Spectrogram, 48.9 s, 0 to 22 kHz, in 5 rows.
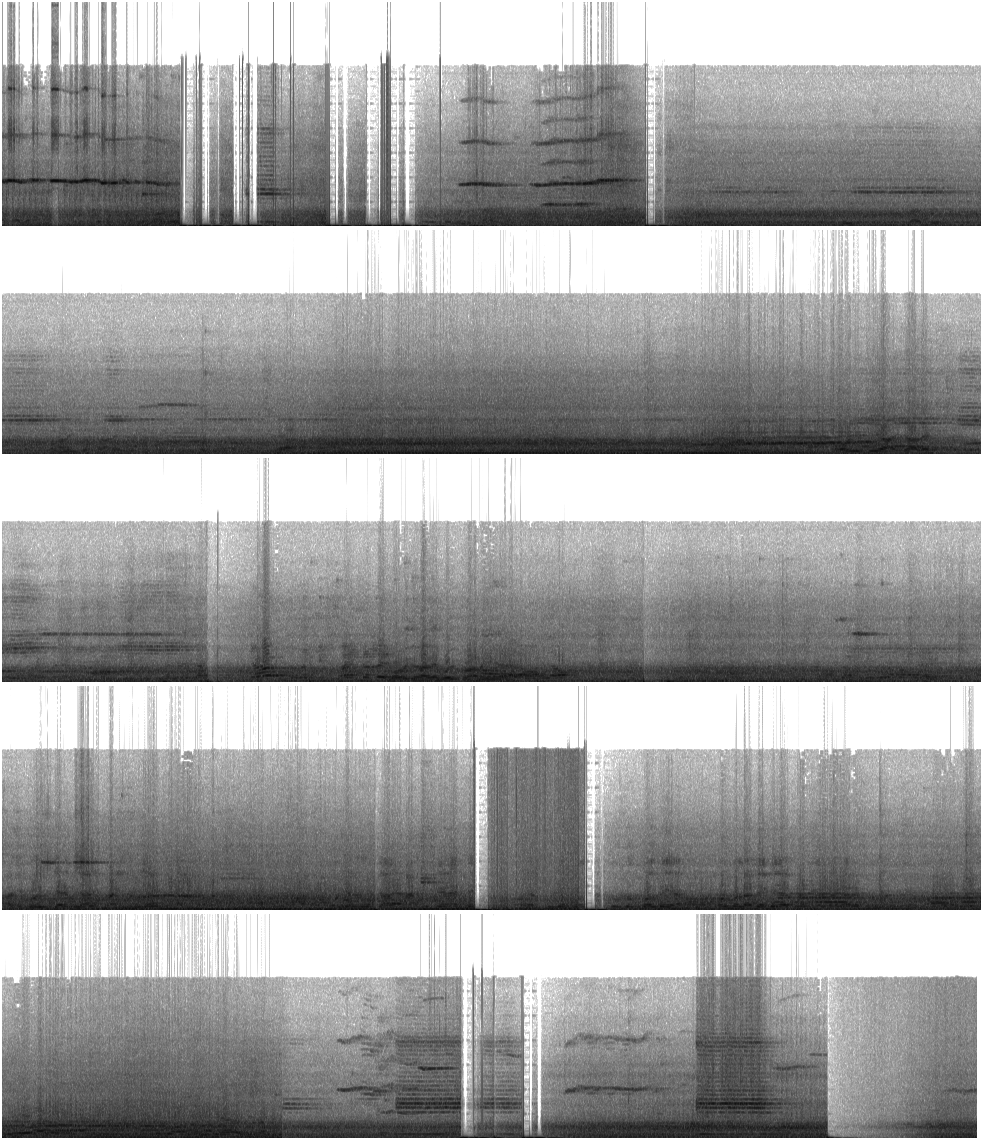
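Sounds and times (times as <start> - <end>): motor traffic: 0.0 - 48.9
rumbling street noise: 0.0 - 48.9
people's voices: 4.0 - 6.5, 27.3 - 42.0.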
